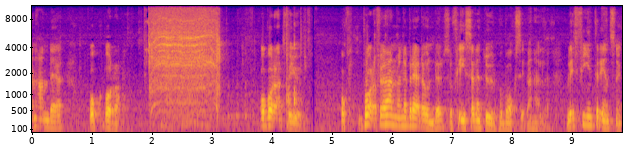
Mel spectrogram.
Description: A man speaking and using some kind of tool such as a drill or electric screwdriver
